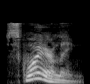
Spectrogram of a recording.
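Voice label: "squireling", British English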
